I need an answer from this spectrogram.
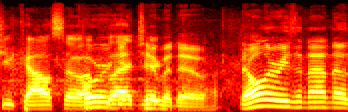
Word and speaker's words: Thibodeau: I'm not sure how to pronounce his name without you, Kyle, so I'm glad Thibodeau.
